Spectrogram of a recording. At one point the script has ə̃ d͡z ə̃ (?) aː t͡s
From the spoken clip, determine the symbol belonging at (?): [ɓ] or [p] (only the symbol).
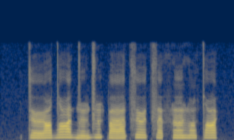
p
